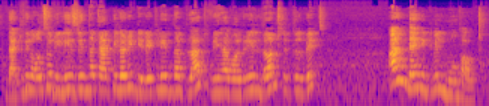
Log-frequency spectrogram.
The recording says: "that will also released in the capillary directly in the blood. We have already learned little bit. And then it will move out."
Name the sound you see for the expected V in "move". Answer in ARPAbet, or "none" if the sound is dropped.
V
